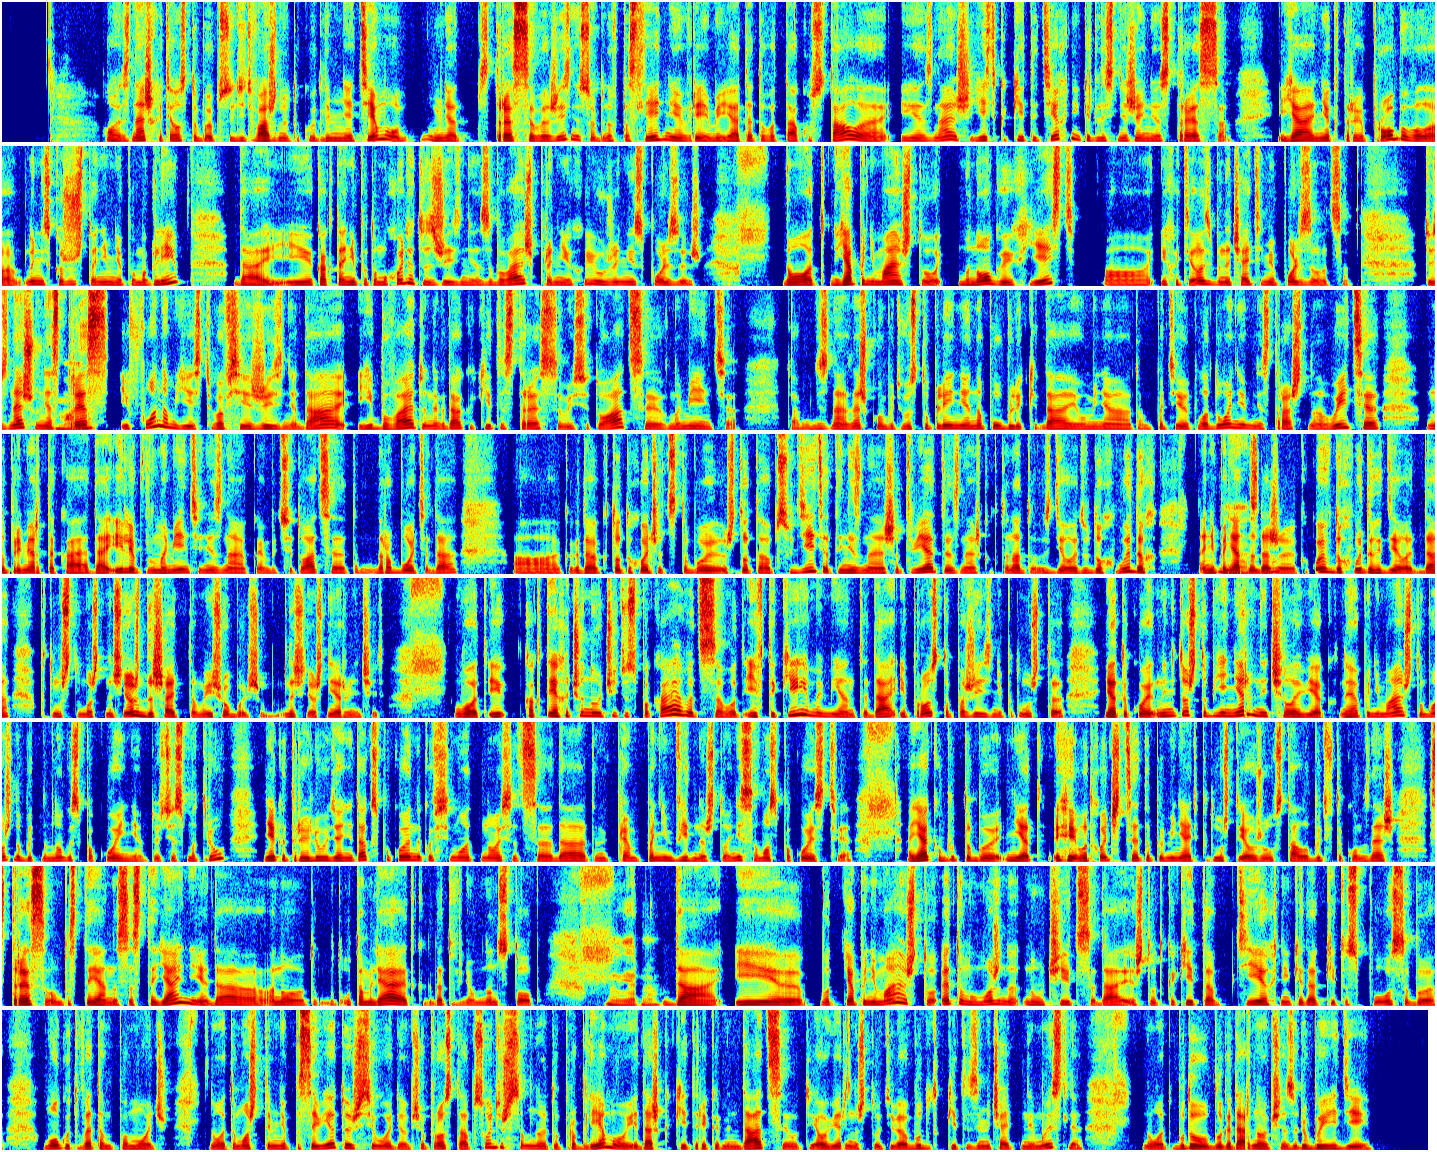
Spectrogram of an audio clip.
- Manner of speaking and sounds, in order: tapping; other background noise; chuckle
- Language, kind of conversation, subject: Russian, advice, Какие короткие техники помогут быстро снизить уровень стресса?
